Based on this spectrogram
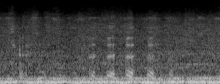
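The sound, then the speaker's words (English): The engine of a daily-driver car revs with a loud, steady low rumble that holds for about two seconds, with a few brief higher tones rising over the drone partway through. “This is my daily driver.”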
